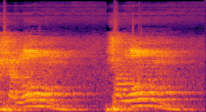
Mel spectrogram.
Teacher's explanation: então a gente pronuncia um M, bem fraquinho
